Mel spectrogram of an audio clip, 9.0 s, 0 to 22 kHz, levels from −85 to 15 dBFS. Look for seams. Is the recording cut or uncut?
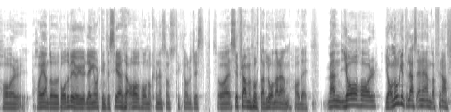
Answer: cut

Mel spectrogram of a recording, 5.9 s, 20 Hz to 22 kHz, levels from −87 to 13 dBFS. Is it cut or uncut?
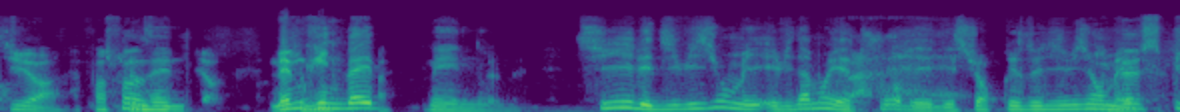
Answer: cut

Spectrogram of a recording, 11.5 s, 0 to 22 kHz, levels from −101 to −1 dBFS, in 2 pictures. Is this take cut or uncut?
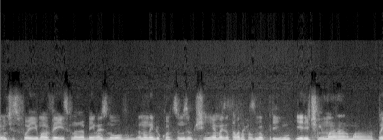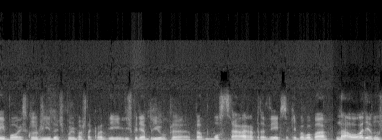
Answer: cut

